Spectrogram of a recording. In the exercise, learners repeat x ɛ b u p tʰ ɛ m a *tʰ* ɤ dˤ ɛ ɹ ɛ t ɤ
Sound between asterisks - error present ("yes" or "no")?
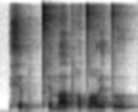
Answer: yes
